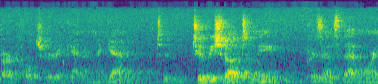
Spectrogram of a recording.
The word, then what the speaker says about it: Tu B'Shvat: I have to be able to pronounce it. Tu B'Shvat.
